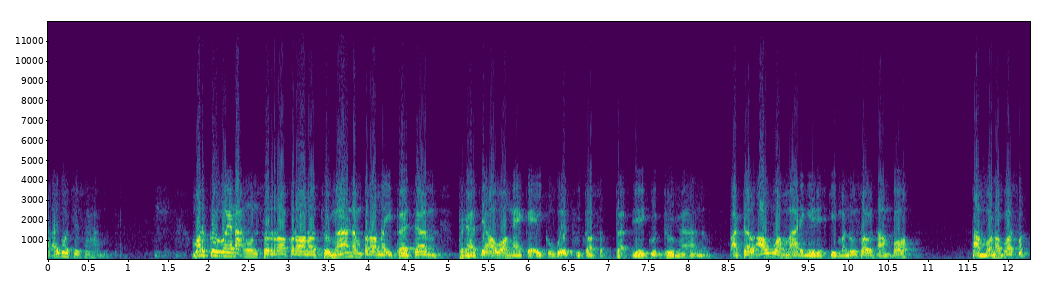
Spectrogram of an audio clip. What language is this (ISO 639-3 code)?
ind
